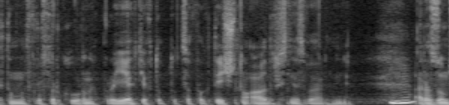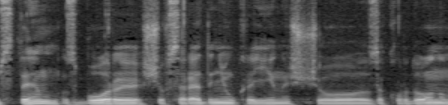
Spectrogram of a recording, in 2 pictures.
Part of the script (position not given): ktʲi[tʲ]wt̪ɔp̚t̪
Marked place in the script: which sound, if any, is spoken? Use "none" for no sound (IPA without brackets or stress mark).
none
